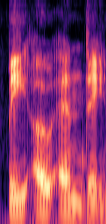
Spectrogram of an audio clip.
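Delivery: "B O N D" letter by letter; each letter of "B O N D" said separately; spelling out. Shown as a demonstration. Spelling the word for the confused caller, spelling out. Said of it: "not a bomb".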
